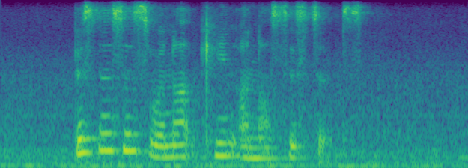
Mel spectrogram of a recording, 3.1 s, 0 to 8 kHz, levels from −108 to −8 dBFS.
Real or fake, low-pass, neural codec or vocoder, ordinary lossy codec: real; 7.2 kHz; none; Opus, 16 kbps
